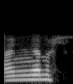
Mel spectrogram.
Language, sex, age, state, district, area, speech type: Malayalam, male, 30-45, Kerala, Thiruvananthapuram, urban, conversation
